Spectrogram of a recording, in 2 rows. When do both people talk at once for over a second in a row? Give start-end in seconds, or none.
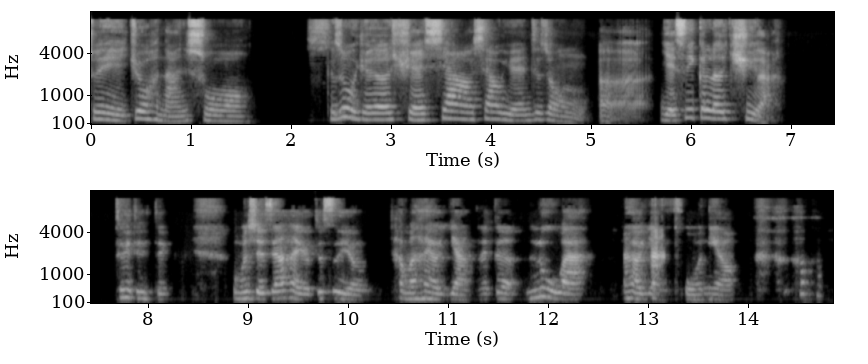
none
